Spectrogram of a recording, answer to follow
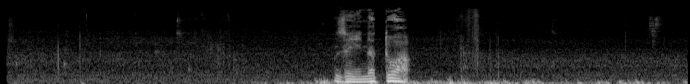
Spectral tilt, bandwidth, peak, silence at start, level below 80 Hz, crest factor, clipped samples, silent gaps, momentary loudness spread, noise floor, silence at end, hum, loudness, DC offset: -6.5 dB/octave; 14.5 kHz; -6 dBFS; 0.1 s; -36 dBFS; 20 dB; under 0.1%; none; 28 LU; -47 dBFS; 0 s; none; -22 LUFS; under 0.1%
